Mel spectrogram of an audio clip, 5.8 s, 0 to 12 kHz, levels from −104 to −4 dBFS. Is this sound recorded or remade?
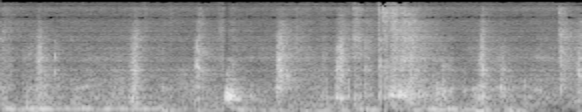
remade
